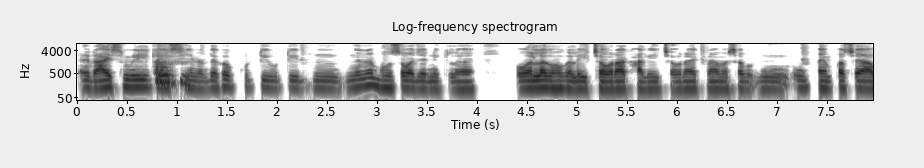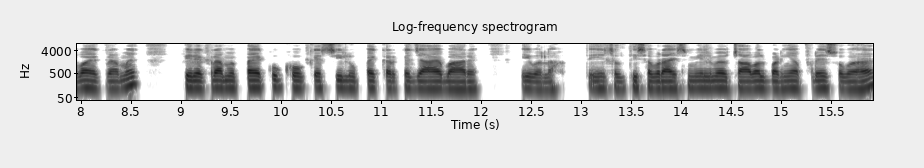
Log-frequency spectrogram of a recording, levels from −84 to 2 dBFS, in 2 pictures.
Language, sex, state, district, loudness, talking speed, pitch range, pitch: Magahi, male, Bihar, Gaya, -19 LUFS, 190 wpm, 115-125 Hz, 120 Hz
